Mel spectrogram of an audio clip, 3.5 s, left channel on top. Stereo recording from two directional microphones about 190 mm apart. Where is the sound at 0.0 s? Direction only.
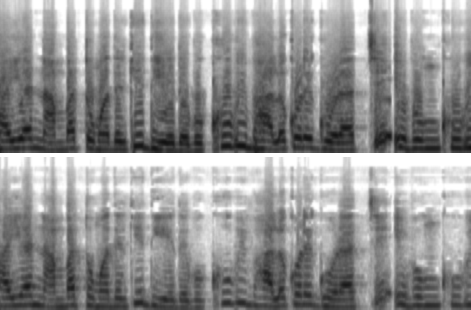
45° left (ahead or behind).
